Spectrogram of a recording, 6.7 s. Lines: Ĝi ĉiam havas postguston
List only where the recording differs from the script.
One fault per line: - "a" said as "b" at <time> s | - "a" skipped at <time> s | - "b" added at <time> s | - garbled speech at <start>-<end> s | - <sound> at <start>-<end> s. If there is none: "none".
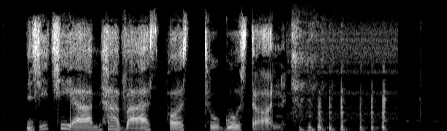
- laugh at 4.4-5.9 s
